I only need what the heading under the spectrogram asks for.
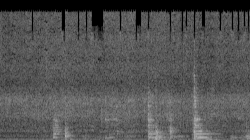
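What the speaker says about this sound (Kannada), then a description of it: "ಈಗ ಈರುಳ್ಳಿ ಸ್ವಲ್ಪ ಫ್ರೈ ಆಗಿದೆ" Chopped onions with curry leaves frying in a pan, soft sizzling under a few distinct scraping strokes of a spatula, close up and alone.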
